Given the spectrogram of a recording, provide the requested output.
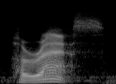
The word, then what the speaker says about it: harass: Từ harass có hai âm tiết. Trọng âm của từ harass ở âm tiết thứ hai.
